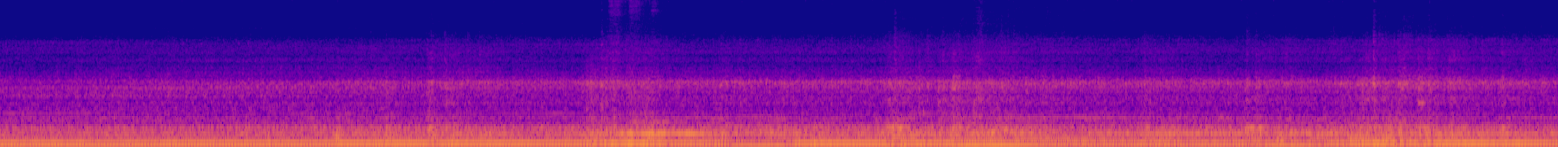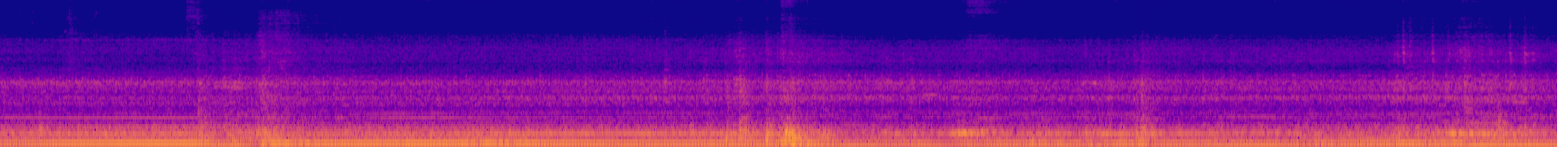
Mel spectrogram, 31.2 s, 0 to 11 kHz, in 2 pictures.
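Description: Car engine idling, heard from inside the cabin: a steady low hum, with a few light knocks, the loudest about 23 seconds in.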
